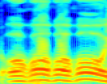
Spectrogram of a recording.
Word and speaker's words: Orhorhoro: ça se prononce assez facilement. En tout cas, c'est comme ça que le disent les Américains. Est-ce qu'ils le disent bien Je sais pas, mais Orororo, on va le dire comme ça.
